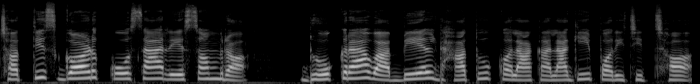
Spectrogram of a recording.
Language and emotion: Nepali, neutral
